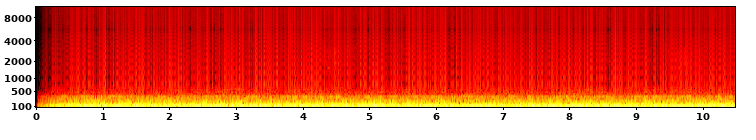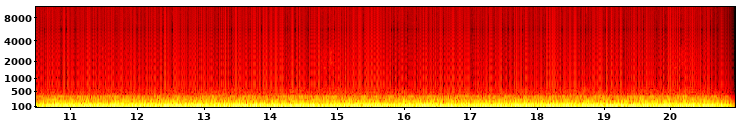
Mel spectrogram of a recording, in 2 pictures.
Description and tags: horror room ambiance, hum and noise
recorded by: AKG C4000 + steinberg ur22
Plugin: Octaver, Saturn, room reverb, 3 bond EQ, 30 bond EQ, warm tube compressor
